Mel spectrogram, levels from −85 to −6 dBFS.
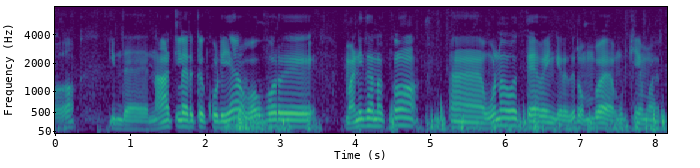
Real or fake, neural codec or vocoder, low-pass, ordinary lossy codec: real; none; none; none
